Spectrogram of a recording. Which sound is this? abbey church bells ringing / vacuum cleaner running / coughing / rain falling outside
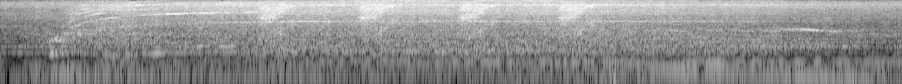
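vacuum cleaner running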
